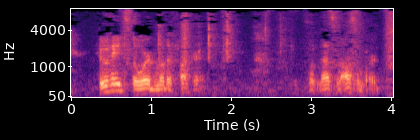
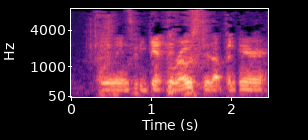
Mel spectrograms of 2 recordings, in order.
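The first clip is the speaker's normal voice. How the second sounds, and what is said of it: Put-on deep voice. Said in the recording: “Bit of a deep voice there.”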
